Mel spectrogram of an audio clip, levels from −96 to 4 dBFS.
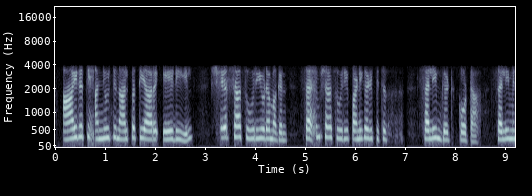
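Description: Speech heard through a narrow, boxy telephone band runs throughout, with nothing below about 150 Hz or above 3.6 kHz and a buzzy, synthetic edge. That is the AMR narrowband mobile codec: sound is resampled to 8 kHz and rebuilt from a vocal-tract filter driven by sparse pulses, and the plainly audible roughness points to a low mode around 7.4 kbps. Five short breaks come from lost AMR speech frames, where the decoder repeated the last good pitch and filter settings at falling gain. They fall at 0.68–0.79 s, 3.26–3.44 s (just before "ഷാ സൂരിയുടെ മകൻ"), 5.10–5.29 s (between "ഷാ സൂരിയുടെ മകൻ" and "ഷാ സൂരി"), 6.64–7.01 s and 8.42–8.52 s. Each is heard as a smeared, warbling dip before the voice returns weak. The gap at 3.26 s is brief, consistent with about 40 ms missing. The ones at 0.68 s, 5.10 s and 8.42 s fit roughly 100–120 ms of concealment. The 6.64–7.01 s stretch is a cluster of dropouts spread over about 0.4 s, with no single run longer than about 60 ms.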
